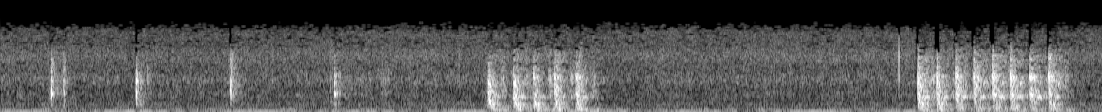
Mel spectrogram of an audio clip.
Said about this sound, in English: All right, knock on the door. Tell him you want to talk to him.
